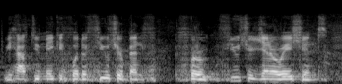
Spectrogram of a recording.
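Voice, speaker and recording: A young man answers quietly in an interview, halting and correcting himself as he goes. His pitch is mid-range and ordinary. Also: steady tone, a little hiss or hum, low-quality recording.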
